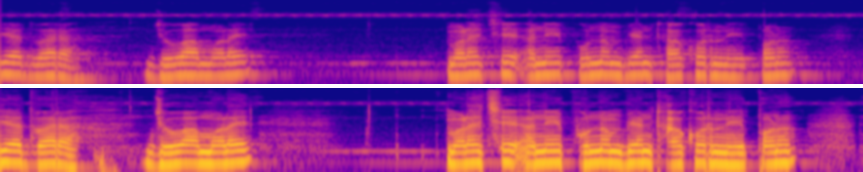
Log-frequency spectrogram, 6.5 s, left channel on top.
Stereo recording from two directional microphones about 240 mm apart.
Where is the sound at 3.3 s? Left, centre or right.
Right.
